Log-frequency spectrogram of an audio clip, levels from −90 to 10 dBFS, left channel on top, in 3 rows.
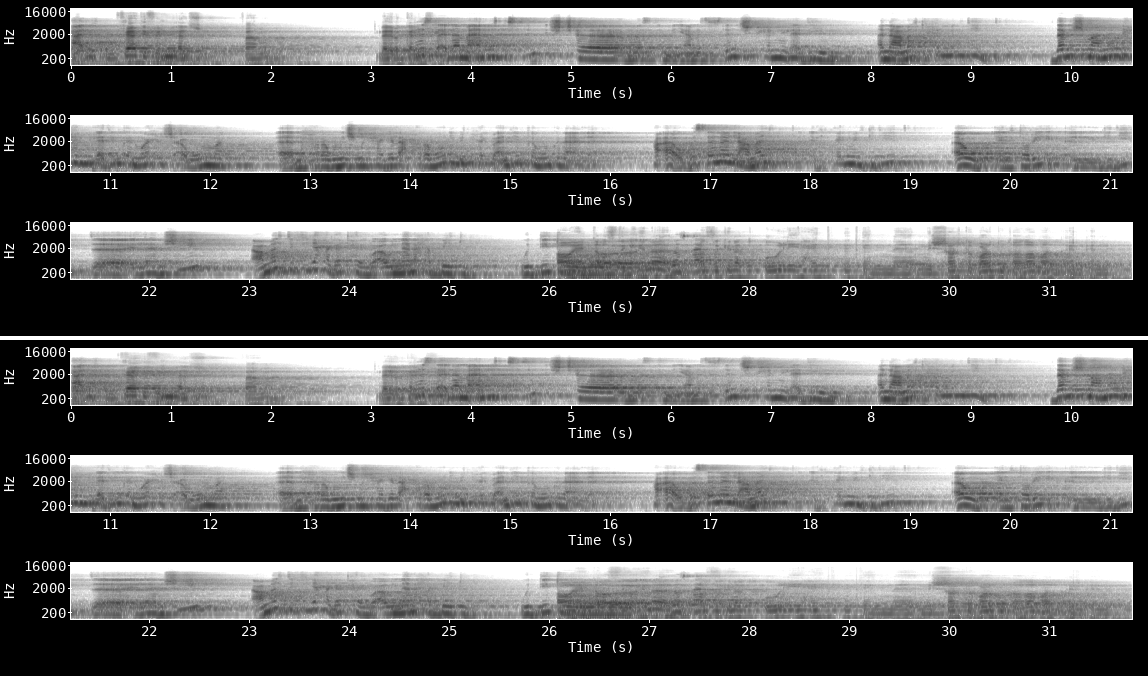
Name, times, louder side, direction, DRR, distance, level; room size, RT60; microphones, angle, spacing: voice 1, 0.0-1.4 1.7-2.0 3.1-3.7 8.2-8.4 26.1-28.7 29.1-31.6, left 2 dB, 60° left, 1 dB, 2.9 m, -27 dB
voice 2, 3.4-7.7 8.1-9.2 9.8-12.2 12.7-15.9 16.4-17.6 18.0-18.9 19.4-22.5 23.0-25.3 25.7-27.6, left 1 dB, 15° left, 2 dB, 1.4 m, -25 dB
29.5 x 24.0 x 7.1 m, 2.6 s
head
